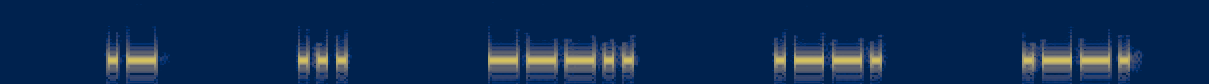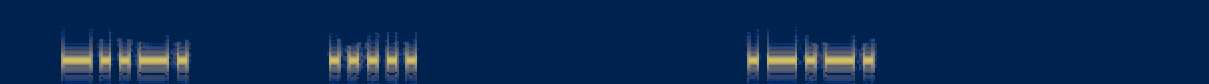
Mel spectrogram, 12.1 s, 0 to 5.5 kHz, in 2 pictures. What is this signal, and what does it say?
Morse code, heard as a keyed tone, about 25 wpm, spaced as for 10 wpm, 600 Hz. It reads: AS8PP/5 <AR>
